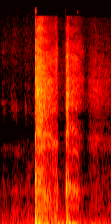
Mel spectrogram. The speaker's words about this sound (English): Let's all cough and clear our throats two or three times.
